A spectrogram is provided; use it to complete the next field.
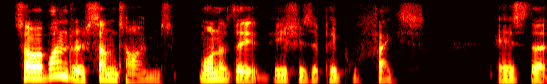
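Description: A man with a normal speaking voice, medium pitch, lively intonation and fairly slow pace, against a quiet background. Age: 60s. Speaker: podcast co-host. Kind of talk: casual chat.

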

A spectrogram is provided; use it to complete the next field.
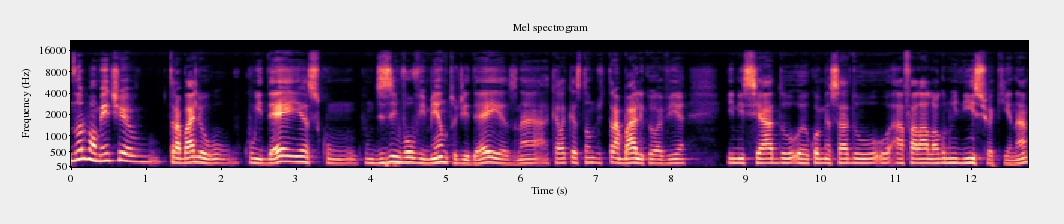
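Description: On a very clean recording with a silent background, a man with a fairly high pitch speaks at a fairly slow pace with ordinary pitch variation. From Brazil, Porto Alegre, Rio Grande do Sul. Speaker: writer and journalist. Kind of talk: interview. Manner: halting, with repeated words and fillers.

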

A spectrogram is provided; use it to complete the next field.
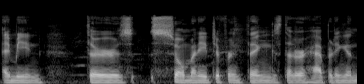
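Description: The man's voice sits at a very deep, low pitch. His intonation is monotone and flat against a quiet background. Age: 20s. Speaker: podcast host. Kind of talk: personal monologue. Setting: outdoors in backyard. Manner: casual, many fillers.

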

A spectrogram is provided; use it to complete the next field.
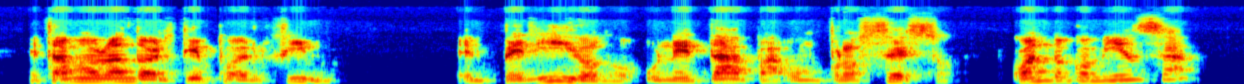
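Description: Using very wide pitch swings and vocal fry, a man talks at a fairly slow pace with a fairly high pitch. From Chile, rural area near San Antonio. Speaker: retired lay preacher, program co-host. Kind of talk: religious discussion.

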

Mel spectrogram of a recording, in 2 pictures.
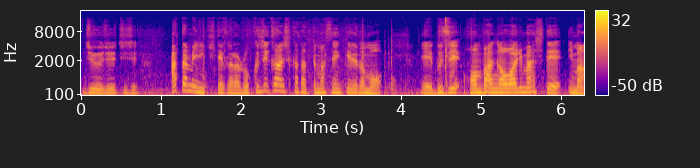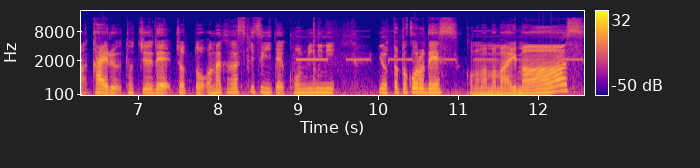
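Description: Loud and lively in her intonation, a woman speaks at a moderate pace and medium pitch over noticeable background noise. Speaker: dancer and podcaster. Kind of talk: casual solo monologue podcast. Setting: in a car, driving. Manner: speaking loudly over road noise.

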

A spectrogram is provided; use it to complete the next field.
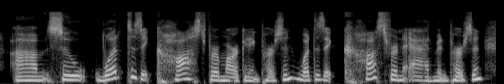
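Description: Her voice sits at a medium pitch, with vocal fry and lively intonation at a moderate pace. The woman's recording has a quiet background and a dry, close sound with no echo. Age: 50s. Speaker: lawyer turned law firm business coach and broker. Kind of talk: interview.

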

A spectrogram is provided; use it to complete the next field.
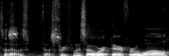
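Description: A man with a Texan accent. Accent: Texan (US Southern). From southeast Texas. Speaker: former navy SEAL and military dog handler. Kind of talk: interview, casual storytelling.

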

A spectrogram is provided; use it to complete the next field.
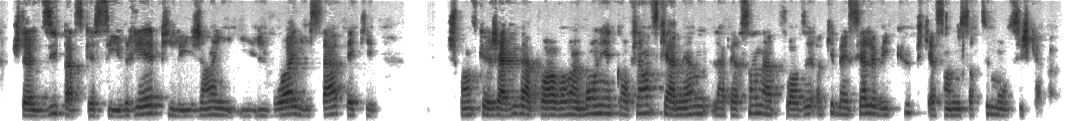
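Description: At a very fast pace, a woman speaks at a medium pitch with ordinary pitch variation and big swings in loudness. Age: 30s. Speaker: psychotherapist. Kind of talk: interview testimony. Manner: halting.

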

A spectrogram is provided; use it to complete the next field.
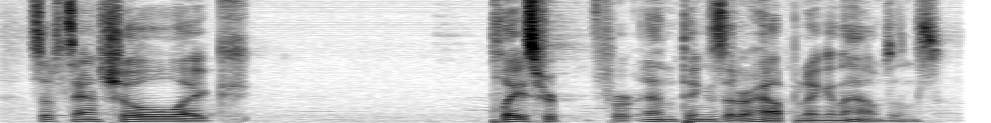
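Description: With a Chicago accent, this man talks at a moderate pace in a medium pitch and a dark, mellow tone. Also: long, frequent pauses. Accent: Chicago-area American. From US Midwest, Chicago suburbs. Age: 20s. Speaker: conceptual artist. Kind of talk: interview.

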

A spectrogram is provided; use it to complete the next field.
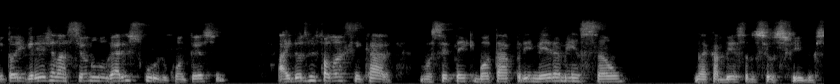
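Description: A man with a fairly high pitch and a somewhat breathy voice speaks at a moderate pace with ordinary pitch variation. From Brazil, Brasília. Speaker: pastor and podcast host. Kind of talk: casual chat. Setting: video call.

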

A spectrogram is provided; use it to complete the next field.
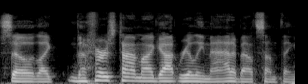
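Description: An unremarkable speaking voice moves at a moderate pace over a quiet background. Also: man. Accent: American. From US, rural Northern Virginia. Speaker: actor and producer. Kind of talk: casual chat.

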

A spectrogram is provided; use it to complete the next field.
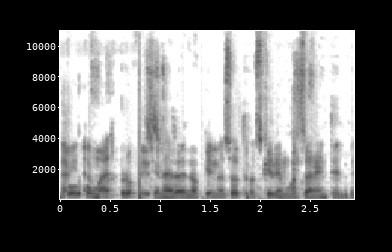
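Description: A man with a Mexican accent talks at a fairly low pitch. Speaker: podcast co-host. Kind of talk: casual interview.

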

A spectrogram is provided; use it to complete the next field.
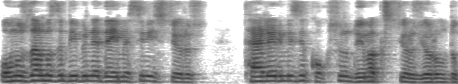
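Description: Here is a man with an unremarkable speaking voice. His pitch is fairly high and his intonation fairly even. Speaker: actor, director and satirical producer. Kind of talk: casual interview chat.

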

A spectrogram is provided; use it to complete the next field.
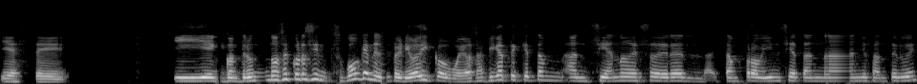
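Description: A man speaks at a moderate pace in an unremarkable speaking voice, pitched fairly high. His pitch varies in an ordinary way. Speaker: podcast co-host. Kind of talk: casual chat. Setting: video call.

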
